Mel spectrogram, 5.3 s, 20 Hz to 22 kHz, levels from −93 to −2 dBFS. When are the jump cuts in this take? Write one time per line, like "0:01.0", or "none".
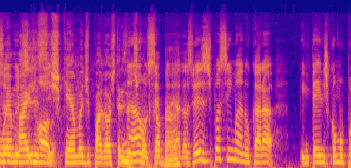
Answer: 0:02.5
